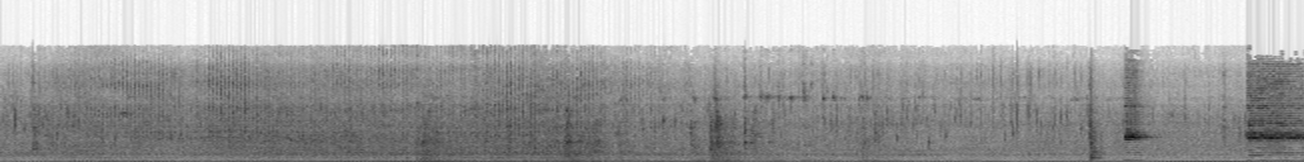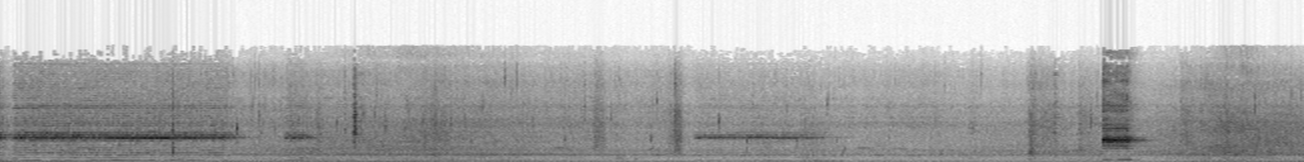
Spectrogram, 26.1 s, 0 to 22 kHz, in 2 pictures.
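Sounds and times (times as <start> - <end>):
food deep-frying in oil: 0.0 - 26.0
vehicle horn honking: 11.2 - 11.5, 12.5 - 16.2, 20.0 - 21.2, 24.0 - 24.6.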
